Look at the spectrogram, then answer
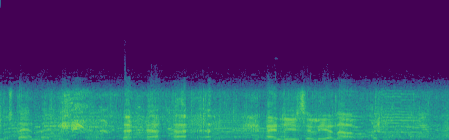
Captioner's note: chuckles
